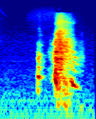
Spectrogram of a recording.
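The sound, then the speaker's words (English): A single forceful sneeze: a short sharp inhale catch followed by a loud, breathy burst that fades quickly into quiet. “Bless you.”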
